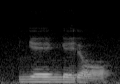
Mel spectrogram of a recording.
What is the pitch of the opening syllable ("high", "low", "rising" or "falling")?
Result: high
